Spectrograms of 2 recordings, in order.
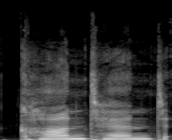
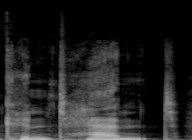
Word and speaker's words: content: What makes the difference between content and content, present and present.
